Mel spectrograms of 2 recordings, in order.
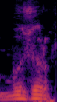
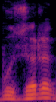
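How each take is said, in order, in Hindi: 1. दूसरा स्वर 'u' की आवाज़ है। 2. दूसरा स्वर 'a' की आवाज़ है। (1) "रे के ऊपर भी पेश ... दुरुस्त" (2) "रे के ऊपर ज़बर ... गलत"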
